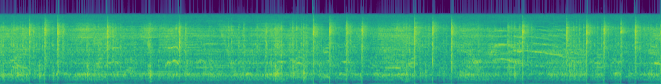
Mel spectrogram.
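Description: Video game fight sounds crack and thud with hits and blasts.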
